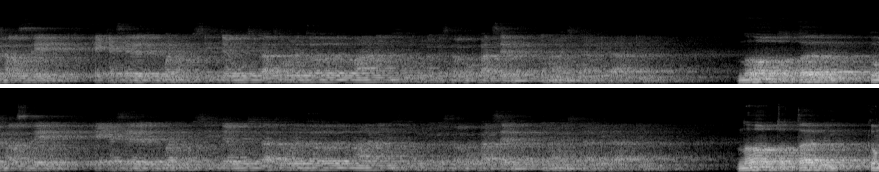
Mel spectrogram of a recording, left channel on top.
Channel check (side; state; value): both; normal; correlation 0.37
